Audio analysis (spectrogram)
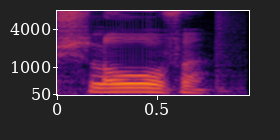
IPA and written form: ʃlovə (schlofe)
